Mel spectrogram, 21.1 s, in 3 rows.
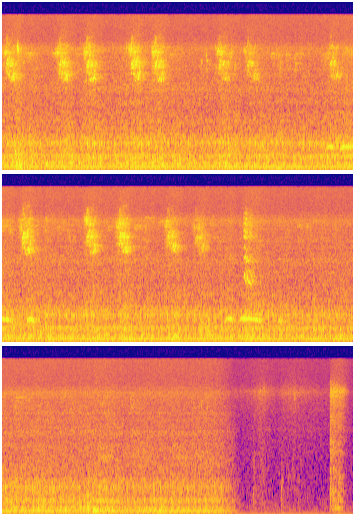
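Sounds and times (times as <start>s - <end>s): bird chirping: 0.0s - 18.4s
low steady hum: 0.0s - 18.8s.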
